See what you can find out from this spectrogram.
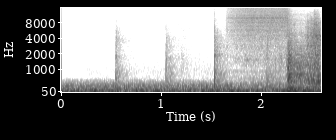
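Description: A steady low mechanical hum with three evenly spaced clunks, then a rising airy rush as a sliding elevator door opens.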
